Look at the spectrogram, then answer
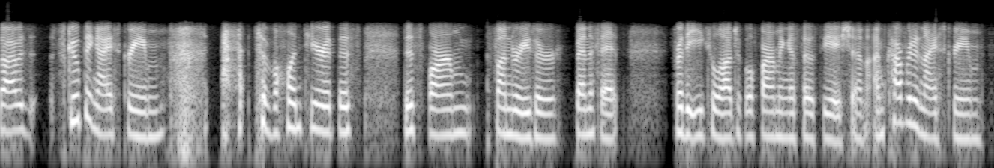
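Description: A woman telling her story as an interview guest, animated and laughing often as she talks. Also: mid-range voice, moderate pace, dry recording. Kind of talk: casual storytelling. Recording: dry, phone-like lo-fi line.

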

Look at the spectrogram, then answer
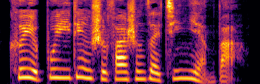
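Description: A woman's voice: sits high, animated, fast, dark tone, no echo, clean studio sound, voice pushed up. A woman voicing a loyal, doubtful young maid who questions hesitantly, in a story reading.

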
